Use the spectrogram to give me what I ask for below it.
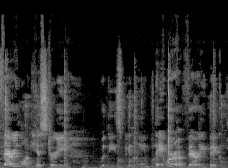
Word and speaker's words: blini: Blini. Or as Americans say, blinis. Blini? No, blini.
